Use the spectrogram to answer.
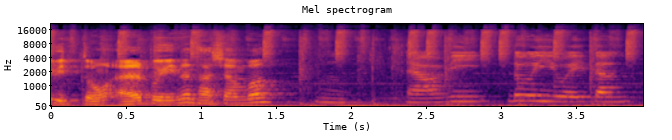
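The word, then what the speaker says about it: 路易威登: 루이웨이등 아니면 그냥 LV 중국인들은 LV라고 해요. 쌤이 지금 LV라고 얘기한 건데 네. 중국의 V 발음이라서 두 번씩 해주세요, 쌤.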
